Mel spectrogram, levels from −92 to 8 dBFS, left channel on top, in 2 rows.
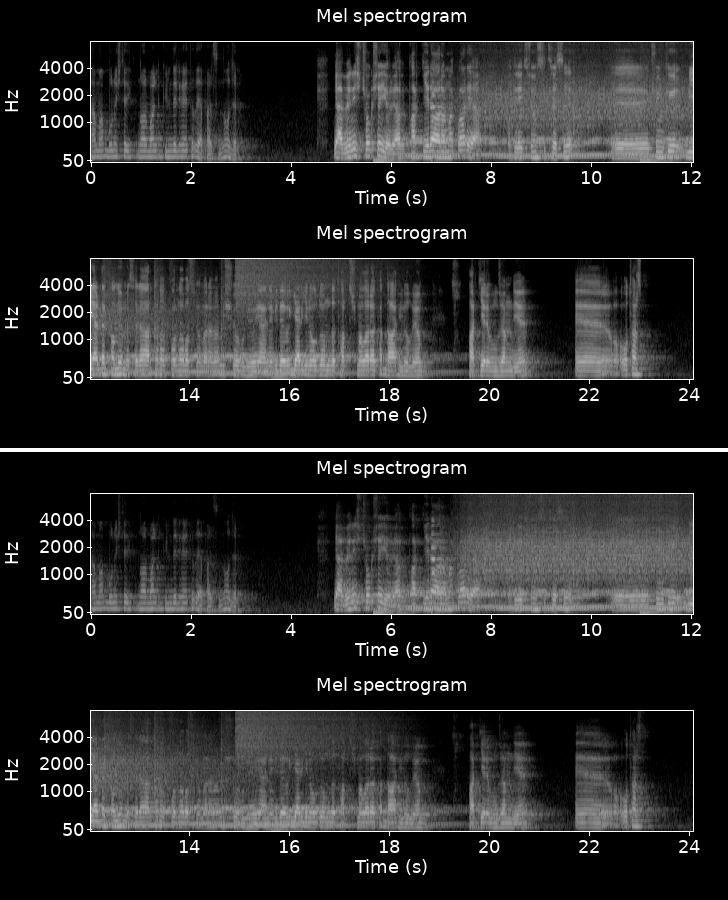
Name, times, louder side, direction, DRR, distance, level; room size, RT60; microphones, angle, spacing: voice 1, 0.0-3.0, left 2 dB, 40° left, 12 dB, 0.5 m, -40 dB
voice 2, 4.9-7.9 8.3-9.7 10.4-18.7 19.3-20.8 21.7-23.0, left 5 dB, 90° left, 13 dB, 0.6 m, -30 dB
sound 1, 5.6-20.1, equal, 10° left, 1.0 m, -38 dB
Applause / Keyboard (musical), 6.8-16.1, right 3 dB, 20° right, 1.0 m, -42 dB
25.5 x 17.5 x 2.5 m, 1.2 s
head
